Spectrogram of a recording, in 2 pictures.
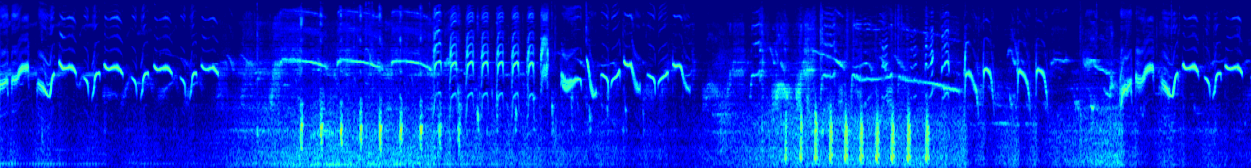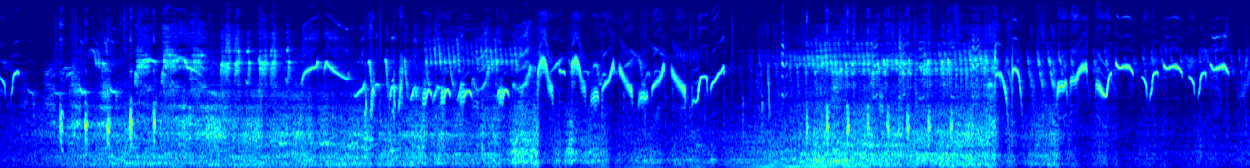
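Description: A caged Chinese hwamei (Garrulax canorus) singing loudly and continuously: a long run of fast, varied warbled phrases and whistles, including one long falling whistle. The song is broken several times by bursts of rapid, lower rattling notes.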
